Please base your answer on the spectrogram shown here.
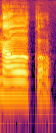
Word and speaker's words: Naoko: Or Naoko? Naoko. We're gonna pronounce it Naoko.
